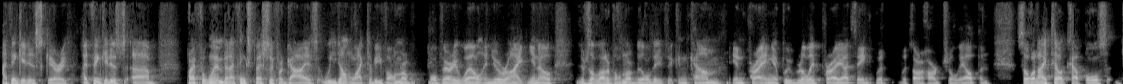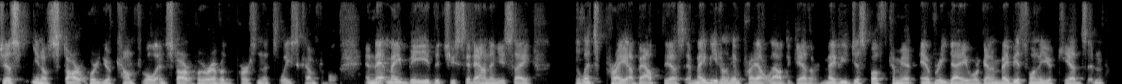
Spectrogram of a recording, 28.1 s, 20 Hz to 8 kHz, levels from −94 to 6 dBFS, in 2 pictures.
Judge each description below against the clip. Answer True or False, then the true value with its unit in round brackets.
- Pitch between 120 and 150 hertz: False (105 Hz)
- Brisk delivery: True (245 wpm)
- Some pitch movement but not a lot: True (3.5 semitones)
